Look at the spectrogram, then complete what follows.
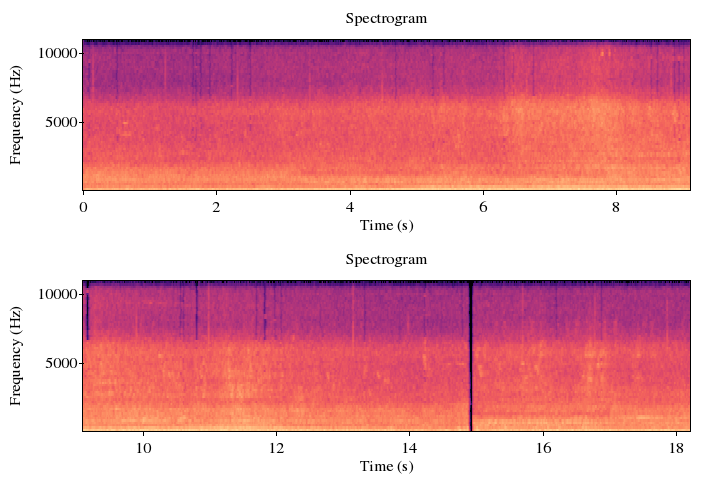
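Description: Steady low rumbling noise, with a split-second dropout about fifteen seconds in.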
